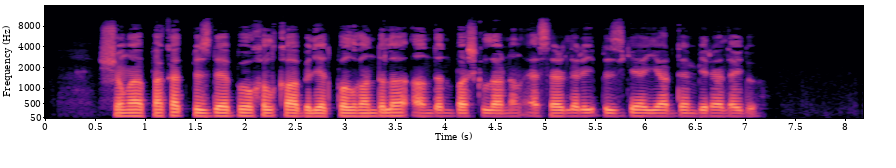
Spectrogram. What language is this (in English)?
Uyghur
